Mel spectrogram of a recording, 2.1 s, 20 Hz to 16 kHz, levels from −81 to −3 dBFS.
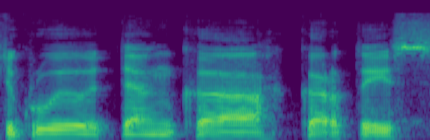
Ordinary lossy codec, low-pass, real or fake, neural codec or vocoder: MP3, 96 kbps; 10.8 kHz; real; none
